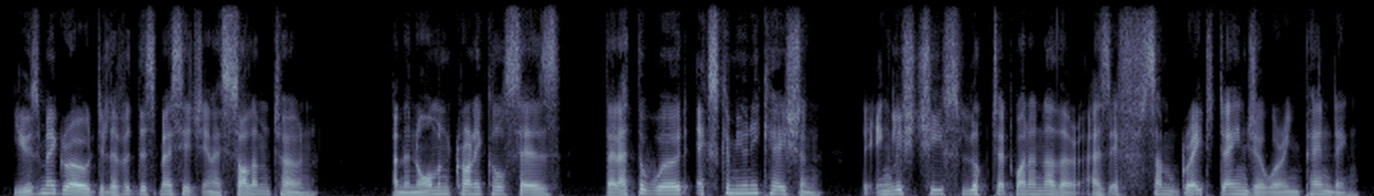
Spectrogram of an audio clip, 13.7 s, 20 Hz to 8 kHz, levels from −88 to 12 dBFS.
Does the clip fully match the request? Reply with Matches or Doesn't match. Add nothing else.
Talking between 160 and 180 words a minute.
Doesn't match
